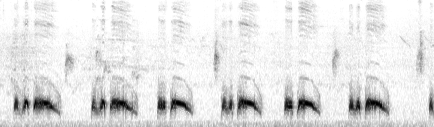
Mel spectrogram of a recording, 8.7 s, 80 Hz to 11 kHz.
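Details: Spotted dove, in reak kham and ok rong styles, repeats its coo steadily about every 1.3 seconds across seven phrases. Each phrase is a stuttered double note and a longer downslurred coo, with faint chirps between phrases.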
